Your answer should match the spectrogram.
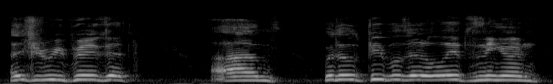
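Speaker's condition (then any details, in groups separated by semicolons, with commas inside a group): Speech impediment; masked poll worker behind plexiglass could not understand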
